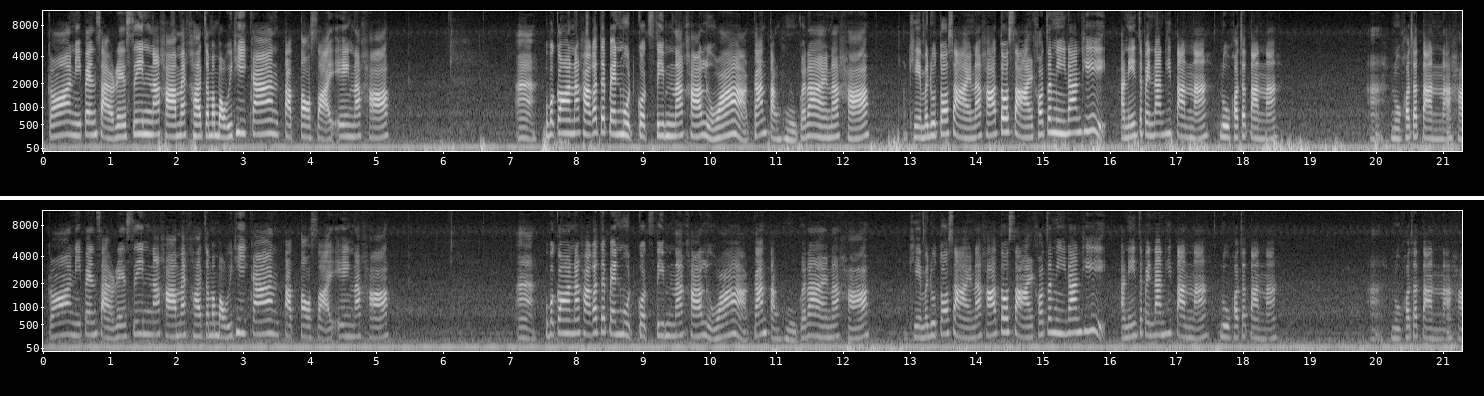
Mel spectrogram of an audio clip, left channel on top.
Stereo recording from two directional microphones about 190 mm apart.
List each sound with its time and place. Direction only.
0.1 s a woman's voice: 60° left (ahead or behind)
7.1 s a woman's voice: 60° left (ahead or behind)
19.9 s a woman's voice: 55° left (ahead or behind)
